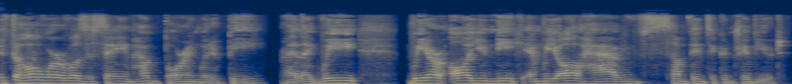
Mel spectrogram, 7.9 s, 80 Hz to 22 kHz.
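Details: Adult who stutters, found a support group at 28 and shifted toward acceptance; audible repetitions; stuttering.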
